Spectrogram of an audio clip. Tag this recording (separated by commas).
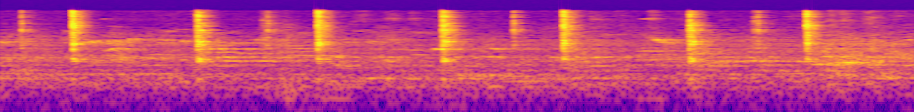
Tick, Tick-tock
